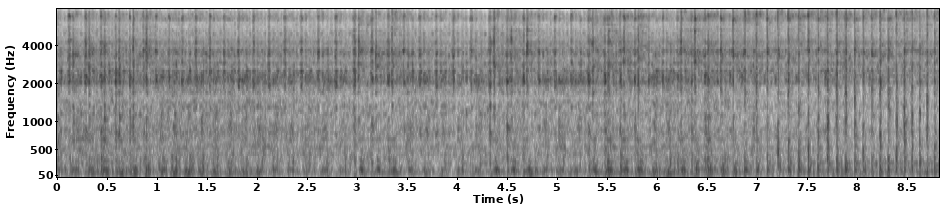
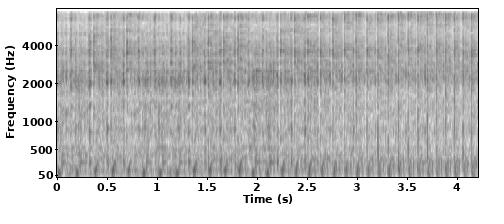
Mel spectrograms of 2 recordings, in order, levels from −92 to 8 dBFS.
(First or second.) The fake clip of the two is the first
